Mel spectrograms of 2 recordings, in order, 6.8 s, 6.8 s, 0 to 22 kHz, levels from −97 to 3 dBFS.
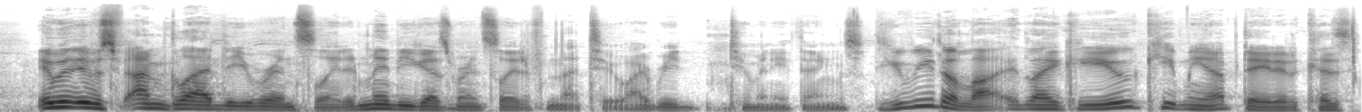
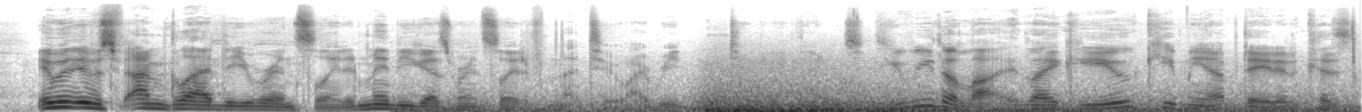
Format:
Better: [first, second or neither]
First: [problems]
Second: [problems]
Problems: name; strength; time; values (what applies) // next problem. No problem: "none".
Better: first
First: none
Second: wind noise on the microphone; occasional gusts; from 2 s on; 10 dB below the speech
